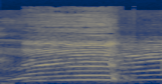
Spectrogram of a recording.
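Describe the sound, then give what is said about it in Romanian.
A herd of cattle being driven along gives a long, low moo that holds a steady pitch and is clear and alone, with no talk over it. “Klaus cel Mic, care își mâna din urmă cireada. Mubu! Cireada!”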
